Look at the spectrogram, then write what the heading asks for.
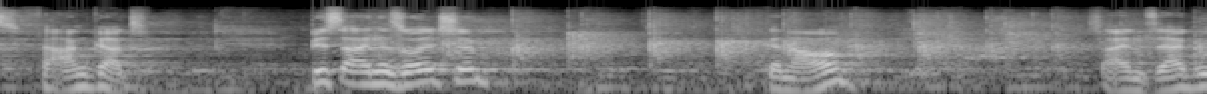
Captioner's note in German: Beifall Freie Demokraten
